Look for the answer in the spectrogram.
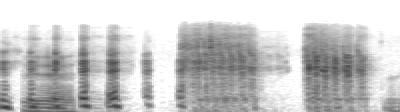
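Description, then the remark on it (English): A person imitates a magpie, with a few short voiced squawks followed by two longer, harsh, raspy chattering bursts, moderately loud. “Sound like a sound like a like a magpie. You sound like a bird.”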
